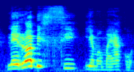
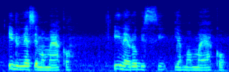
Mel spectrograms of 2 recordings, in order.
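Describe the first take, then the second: First: "Nairobi" hit loud at the start; emphatic repeat. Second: Low and very soft, resigned saying; quiet, stunned. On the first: Shown as a demonstration. Storyteller warning listeners about the city, emphatic with "Nairobi" punched. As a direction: hammer "Nairobi" home, louder, as a warning. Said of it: "I repeat again". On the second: Real, not acted. Storyteller left stunned by his proposition, quiet. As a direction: murmur it low, letting it sink in. Stunned realisation, then repeated louder.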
